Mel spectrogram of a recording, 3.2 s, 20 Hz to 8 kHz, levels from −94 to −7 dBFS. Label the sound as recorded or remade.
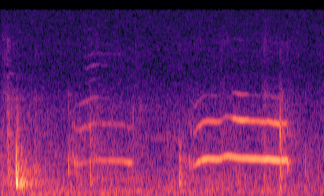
recorded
